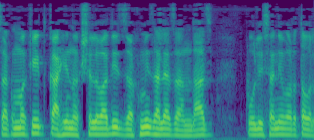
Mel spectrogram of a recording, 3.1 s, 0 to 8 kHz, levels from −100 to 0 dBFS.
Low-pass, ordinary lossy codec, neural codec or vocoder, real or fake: 7.2 kHz; none; none; real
